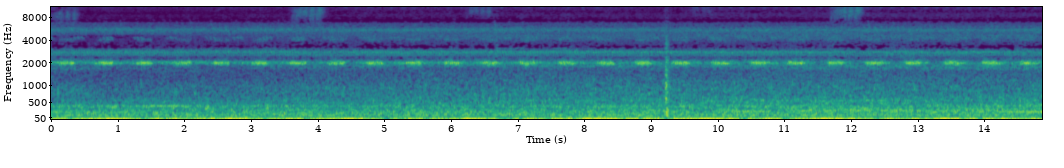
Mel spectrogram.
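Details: Crickets chirping outdoors in the evening beside a deck: steady, evenly spaced short chirps about twice a second over a faint high shimmering trill, with a constant low rumbling background hum and one brief click.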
